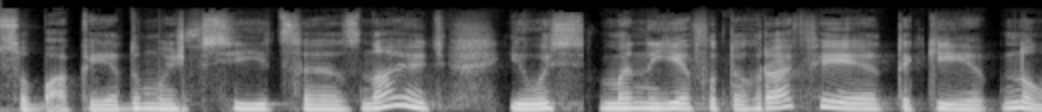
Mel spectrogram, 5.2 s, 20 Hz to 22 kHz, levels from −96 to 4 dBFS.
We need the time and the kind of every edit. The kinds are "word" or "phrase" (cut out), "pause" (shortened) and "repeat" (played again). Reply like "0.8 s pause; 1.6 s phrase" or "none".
0.9 s word; 2.9 s word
